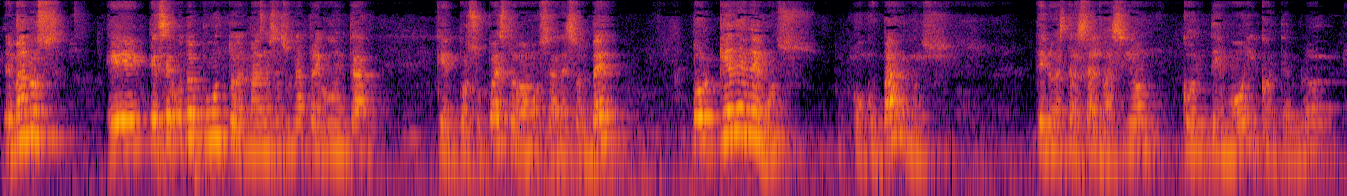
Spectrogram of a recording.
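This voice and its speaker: A man's voice: sits high, measured pace, darkish tone, a little hiss or hum. A man preaching a sermon as pastor, earnestly calling to his congregation and often breaking into spoken prayers. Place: church sanctuary. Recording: echoey church from a distance.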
